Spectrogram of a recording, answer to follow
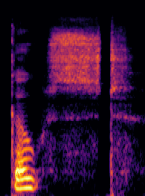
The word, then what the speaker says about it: ghost: G H I can ghost and the H is silent but the gh together says and we will study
